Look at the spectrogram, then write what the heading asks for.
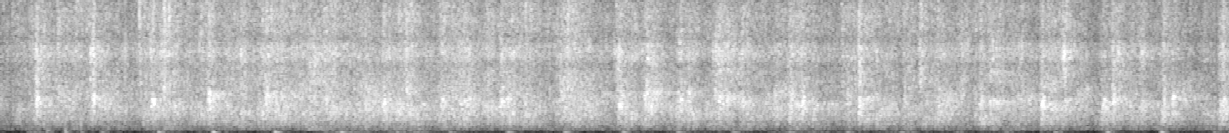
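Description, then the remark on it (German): Steady audience applause at a Jugendhack youth event fills the whole stretch, many hands clapping in a dense, continuous patter at an even, fairly loud level, with no voices standing out. “Und auch ja, einen herzlichen Applaus.”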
